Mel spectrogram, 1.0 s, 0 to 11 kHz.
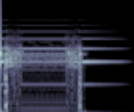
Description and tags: PPG 021 Fretless LeadSynth G#5
The sample is a part of the "PPG MULTISAMPLE 021 Fretless LeadSynth"
sample pack. It is a sound similar to a guitar sound, with some
simulated fretnoise at the start. Usable as bass of lead sound. In the
sample pack there are 16 samples evenly spread across 5 octaves (C1
till C6). The note in the sample name (C, E or G#) does indicate the
pitch of the sound but the key on my keyboard. The sound was created on
the Waldorf PPG VSTi. After that normalising and fades where applied within Cubase SX & Wavelab.
ppg, multisample, bass, lead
